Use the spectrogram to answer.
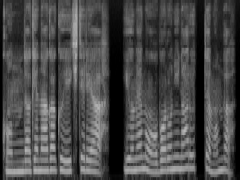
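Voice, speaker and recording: A woman voicing a brash, easygoing, long-lived female master metalsmith in an anime game, with rough, cocky, tomboyish speech. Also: medium pitch, fairly even intonation, normal speed, a little mellow, no room sound, clean studio sound, lightly acted. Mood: musing, self-assured. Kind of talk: anime mobile game character voice lines.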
